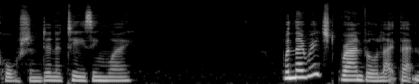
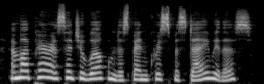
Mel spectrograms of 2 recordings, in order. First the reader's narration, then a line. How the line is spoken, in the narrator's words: suggested quickly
